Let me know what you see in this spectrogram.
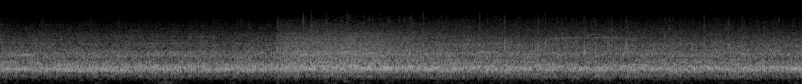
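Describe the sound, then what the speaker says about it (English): A large arena crowd roars and cheers through a WWE 2K16 wrestling match, a sustained dense wash of noise that swells slightly partway through with no pause. "listening to the reaction this guy gets from a crowd never gets old"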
